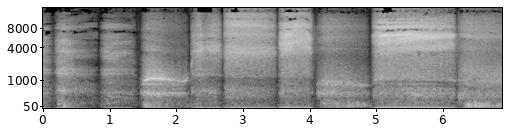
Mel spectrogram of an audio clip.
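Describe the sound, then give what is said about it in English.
A voice imitates heavy, labored breathing after walking up stairs: a rapid series of loud, rasping inhales and exhales with brief gaps, like someone panting and struggling to catch their breath. “Trying to stop myself from breathing heavy.”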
